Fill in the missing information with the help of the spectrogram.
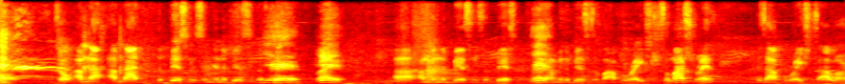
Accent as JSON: {"language": "English", "town": "Houston", "region": "Texas", "country": "United States", "tie": "born or raised there", "said": "Now, I'm born and raised in Houston, man. I'm Northeast Houston, product of Fifth Ward, Texas."}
